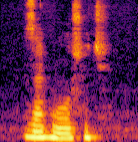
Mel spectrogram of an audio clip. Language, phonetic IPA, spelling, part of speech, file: Polish, [zaˈɡwuʃɨt͡ɕ], zagłuszyć, verb, LL-Q809 (pol)-zagłuszyć.wav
